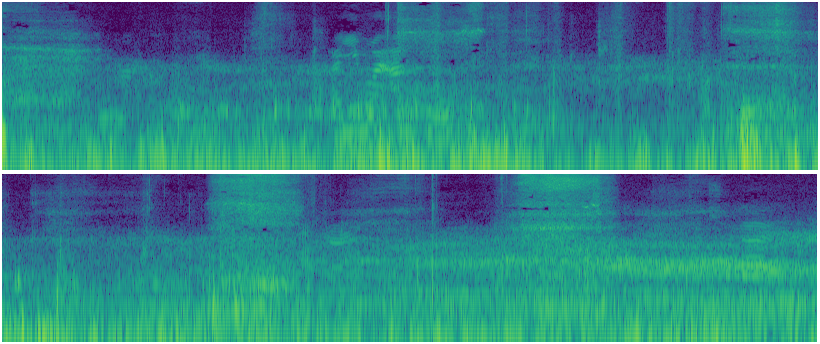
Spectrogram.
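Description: Handheld walking noise: a low rumble of movement on the microphone, with a breathy hiss about every two and a half seconds. Faint voices come in toward the end.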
